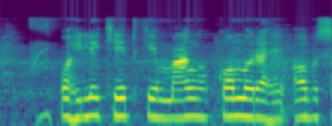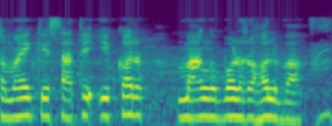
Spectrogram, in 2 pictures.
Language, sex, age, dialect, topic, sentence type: Bhojpuri, female, 18-24, Southern / Standard, agriculture, statement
